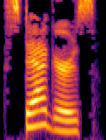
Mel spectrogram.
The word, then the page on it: staggers: British English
